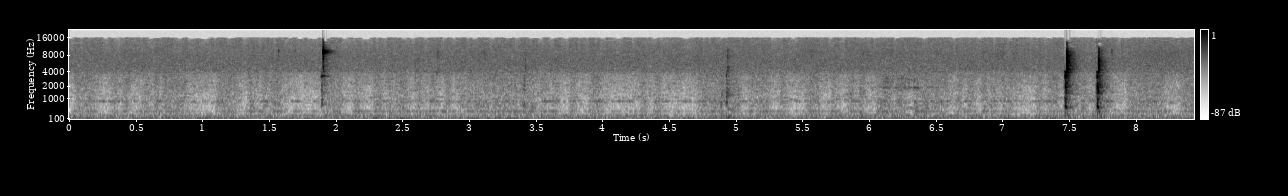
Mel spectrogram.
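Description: Small plastic clicks from handling a transistor tester's locking component socket and test button: one click about two seconds in, then a sharp pair near the end just as the tester starts its test. A low steady hum sits underneath.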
